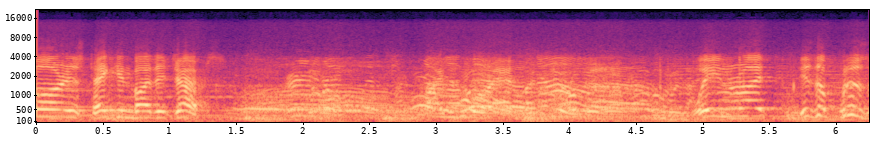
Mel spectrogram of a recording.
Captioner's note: crowd grumbling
